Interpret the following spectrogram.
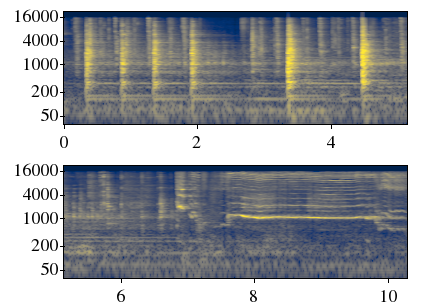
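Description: Hydraulic bottle jack on a shop press pumped by hand, its handle strokes clicking sharply about twice a second for the first few seconds. Near the end, a steady high squeal of metal under load lasts a couple of seconds as the press pushes the hub into the new wheel bearing.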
